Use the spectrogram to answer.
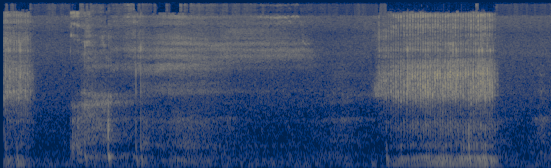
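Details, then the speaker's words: A pet snoring while sleeping comfortably, recorded up close: soft, noisy breaths, then a longer rumbling, raspy snore on the in-breath. "ボリュームを上げてセージのいびきを聞いて下さいこんなに近くでこんなイビキかかれては寝られません"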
